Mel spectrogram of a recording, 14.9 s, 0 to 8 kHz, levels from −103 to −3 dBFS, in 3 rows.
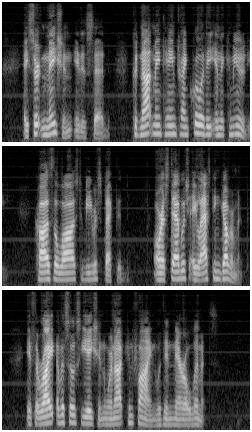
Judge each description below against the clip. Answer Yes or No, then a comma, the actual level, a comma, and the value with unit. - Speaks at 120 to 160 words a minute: Yes, average, 140 wpm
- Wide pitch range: No, average, 3.9 semitones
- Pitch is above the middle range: No, medium, 150 Hz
